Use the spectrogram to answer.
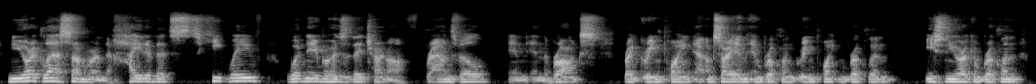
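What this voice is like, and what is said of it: Slight New York accent. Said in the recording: “I'm originally from New York City. You may detect the accent a little bit.”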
